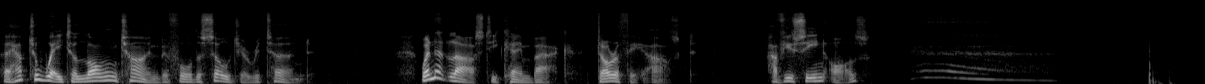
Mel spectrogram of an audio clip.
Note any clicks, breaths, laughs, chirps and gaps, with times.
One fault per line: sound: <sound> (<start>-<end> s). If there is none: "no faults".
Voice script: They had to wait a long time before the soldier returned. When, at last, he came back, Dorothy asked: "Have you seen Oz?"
sound: sigh (9.1-10.6 s)
sound: thud (11.5-11.8 s)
